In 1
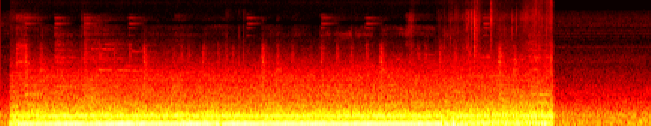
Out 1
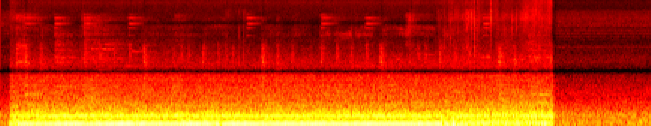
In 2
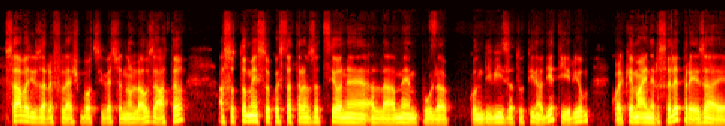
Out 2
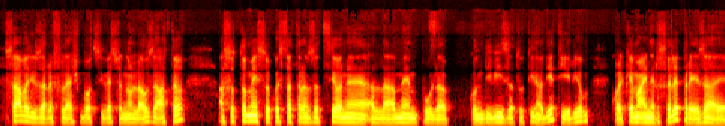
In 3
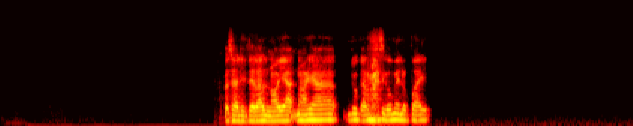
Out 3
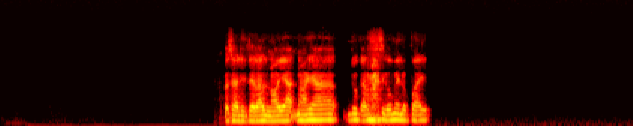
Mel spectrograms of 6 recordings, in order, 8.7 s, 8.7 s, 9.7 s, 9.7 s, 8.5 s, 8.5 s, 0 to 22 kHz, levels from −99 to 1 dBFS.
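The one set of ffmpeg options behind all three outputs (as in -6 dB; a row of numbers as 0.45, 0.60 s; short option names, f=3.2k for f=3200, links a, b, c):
-filter_complex "[0:a]acrossover=split=3800[a][b];[b]acompressor=threshold=-51dB:ratio=4:attack=1:release=60[c];[a][c]amix=inputs=2:normalize=0,asuperstop=centerf=2500:order=4:qfactor=3.3,aemphasis=mode=production:type=50kf,volume=-1dB"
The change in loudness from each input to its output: -1.0, -1.0, -1.0 LU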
